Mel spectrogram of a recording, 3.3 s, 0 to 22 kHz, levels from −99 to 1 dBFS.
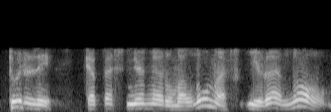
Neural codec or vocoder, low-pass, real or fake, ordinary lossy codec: codec, 16 kHz, 1.1 kbps, Voila-Tokenizer; 3.6 kHz; fake; AAC, 32 kbps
